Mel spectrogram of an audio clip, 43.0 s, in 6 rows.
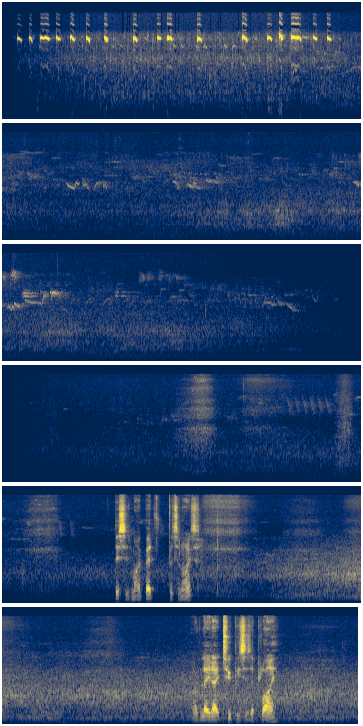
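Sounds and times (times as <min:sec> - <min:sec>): sharp high bird chirps: 0:00.3 - 0:06.9
whistled bird calls: 0:00.3 - 0:07.2.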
